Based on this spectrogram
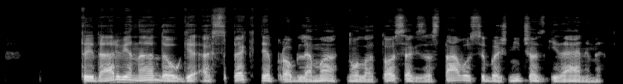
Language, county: Lithuanian, Alytus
